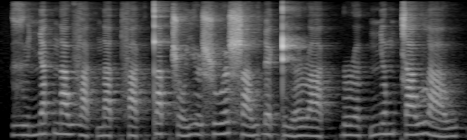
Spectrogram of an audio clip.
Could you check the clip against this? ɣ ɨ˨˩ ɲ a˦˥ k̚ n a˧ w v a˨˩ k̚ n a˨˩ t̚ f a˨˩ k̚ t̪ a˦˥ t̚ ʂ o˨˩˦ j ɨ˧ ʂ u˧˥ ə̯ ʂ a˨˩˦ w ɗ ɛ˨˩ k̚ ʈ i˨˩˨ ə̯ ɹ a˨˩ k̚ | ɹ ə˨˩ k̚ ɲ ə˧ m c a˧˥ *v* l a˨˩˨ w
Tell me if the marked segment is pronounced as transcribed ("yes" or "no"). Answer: no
